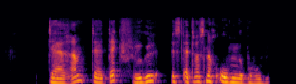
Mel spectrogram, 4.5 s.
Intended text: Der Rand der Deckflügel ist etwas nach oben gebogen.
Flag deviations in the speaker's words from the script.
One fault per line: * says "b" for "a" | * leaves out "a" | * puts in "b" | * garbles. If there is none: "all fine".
all fine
